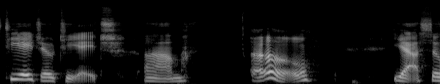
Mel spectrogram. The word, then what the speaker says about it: Thoth: It's Thoth.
